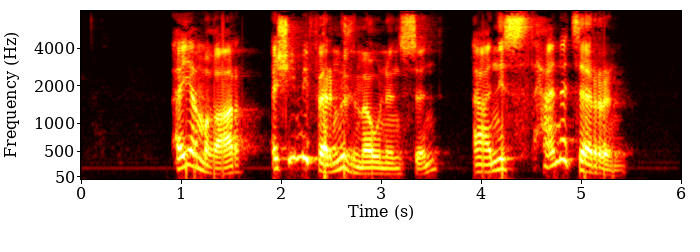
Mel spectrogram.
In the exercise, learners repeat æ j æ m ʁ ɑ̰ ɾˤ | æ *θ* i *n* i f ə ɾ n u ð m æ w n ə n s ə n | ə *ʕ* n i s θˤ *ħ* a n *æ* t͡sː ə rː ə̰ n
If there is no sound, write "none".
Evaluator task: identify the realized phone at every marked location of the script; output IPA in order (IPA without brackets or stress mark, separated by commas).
ʃ, m, ʕ, ħ, æ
